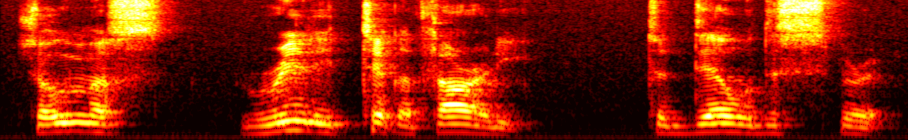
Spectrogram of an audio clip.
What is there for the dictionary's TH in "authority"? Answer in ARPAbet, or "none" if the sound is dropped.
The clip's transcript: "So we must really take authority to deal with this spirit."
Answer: TH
